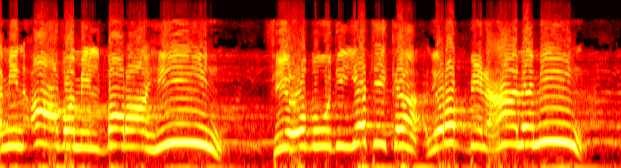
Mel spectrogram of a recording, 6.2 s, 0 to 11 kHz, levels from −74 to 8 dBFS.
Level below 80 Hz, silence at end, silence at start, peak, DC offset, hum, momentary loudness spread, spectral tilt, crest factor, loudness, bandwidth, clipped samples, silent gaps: -38 dBFS; 0 s; 0 s; 0 dBFS; under 0.1%; none; 5 LU; -2 dB/octave; 6 dB; -5 LUFS; 11 kHz; 10%; none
